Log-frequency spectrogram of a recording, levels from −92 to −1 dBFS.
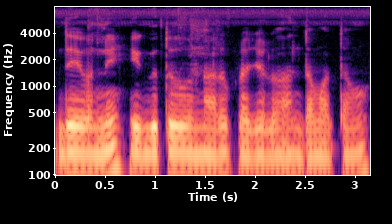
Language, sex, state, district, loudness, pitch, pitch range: Telugu, male, Andhra Pradesh, Sri Satya Sai, -15 LUFS, 85 Hz, 80-90 Hz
